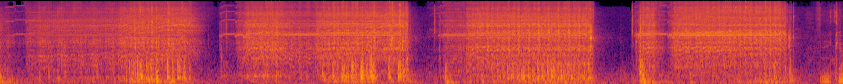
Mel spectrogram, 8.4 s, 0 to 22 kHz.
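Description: A power screwdriver whirs in close, sustained bursts with brief pauses between them while backing Phillips screws out of a Toyota 4Runner's lower trim piece, mechanical clicking mixed in.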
